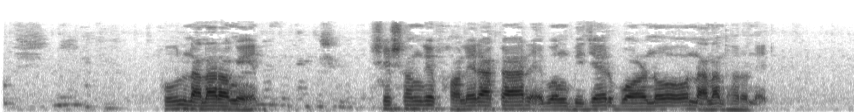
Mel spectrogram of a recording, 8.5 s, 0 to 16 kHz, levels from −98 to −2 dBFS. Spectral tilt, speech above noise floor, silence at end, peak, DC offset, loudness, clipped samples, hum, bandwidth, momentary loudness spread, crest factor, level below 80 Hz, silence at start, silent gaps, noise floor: -6 dB/octave; 42 dB; 0.9 s; -4 dBFS; under 0.1%; -20 LUFS; under 0.1%; none; 7.6 kHz; 20 LU; 18 dB; -48 dBFS; 0.05 s; none; -61 dBFS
